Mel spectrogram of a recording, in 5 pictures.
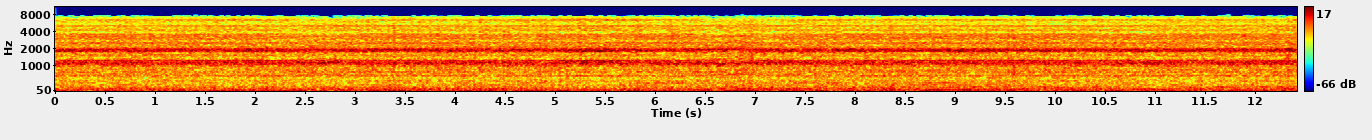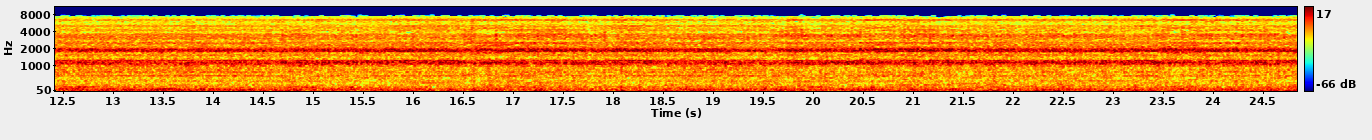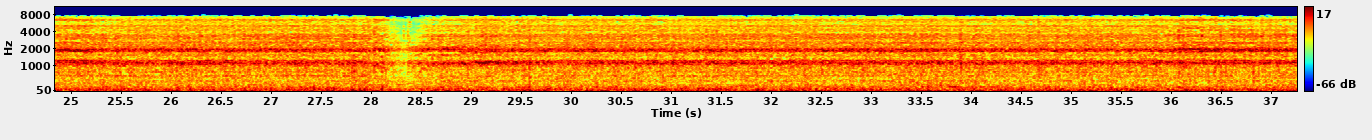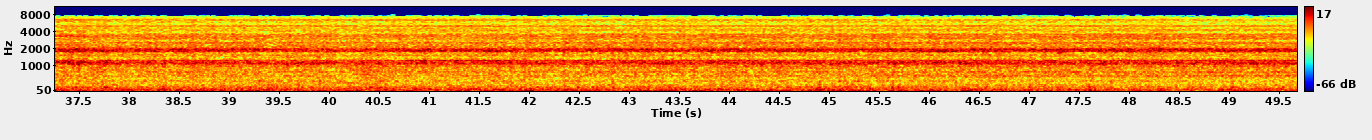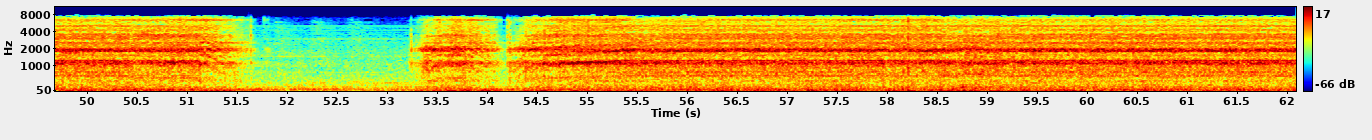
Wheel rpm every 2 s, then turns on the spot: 160, 160, 160, 160, 160, 160, 160, 160, 160, 160, 160, 160, 160, 150, 120, 160, 160, 160, 160, 160, 160, 160, 160, 160, 160, 120, 20, 120, 160, 160, 160.
none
